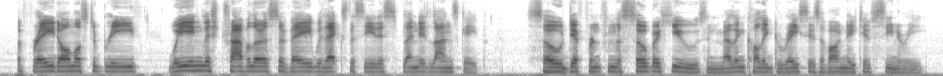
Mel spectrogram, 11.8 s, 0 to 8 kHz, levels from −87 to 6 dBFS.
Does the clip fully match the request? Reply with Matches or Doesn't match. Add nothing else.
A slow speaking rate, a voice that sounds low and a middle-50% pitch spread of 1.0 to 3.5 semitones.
Matches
